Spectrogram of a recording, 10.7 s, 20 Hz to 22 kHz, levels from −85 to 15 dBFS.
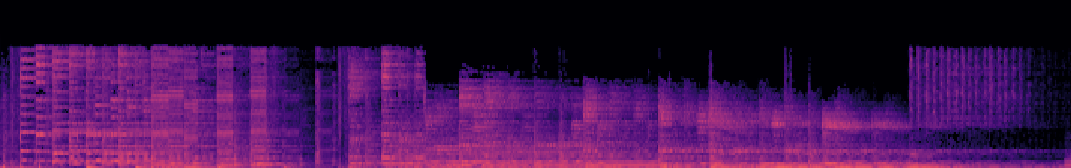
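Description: The audio opens with a section at the wrong speed, from 0 to 4.25 s. It runs 1.52 times too fast, pitched up about seven semitones, likely from a clock mismatch.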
